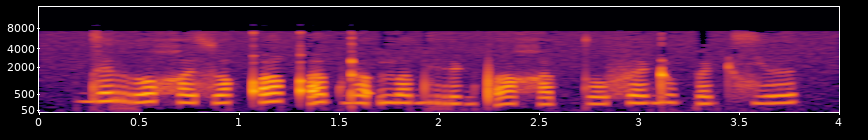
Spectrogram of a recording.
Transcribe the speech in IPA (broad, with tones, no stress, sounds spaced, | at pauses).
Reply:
d ɛ˦˥ r o˧˥˧ χ ɘ˦˥ s u˧˥˧ qʼ u˦˥ qʼ ɯ˧˥˧ p ɖ ʌ˦˥ ʔ n̪ ʌ˦˥ d rʲ ʌ˦˥ ɖ pʼ ʌ˧˥˧ χ ɛ˧˥˧ p t̪ o˦˥ f ɛ˦˥ ɖ u˥˧ p ɛ˧˥˧ ʈ sʲ ɘ˦˥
